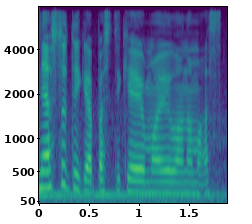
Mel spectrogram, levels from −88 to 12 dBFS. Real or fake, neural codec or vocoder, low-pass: real; none; 7.2 kHz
